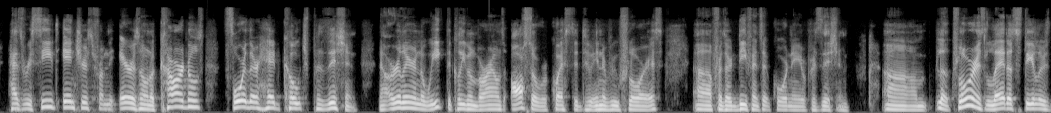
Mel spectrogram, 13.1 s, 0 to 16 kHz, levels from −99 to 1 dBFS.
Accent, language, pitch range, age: American, English, 130-165 Hz, 30-49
